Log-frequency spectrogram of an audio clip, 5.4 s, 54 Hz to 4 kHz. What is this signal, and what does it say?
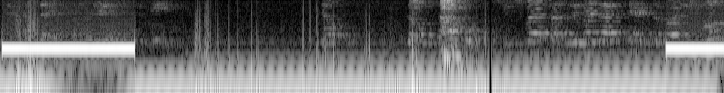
Ringback tone (Europe, 425 Hz), with speech.
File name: out- -2064- - - .30554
